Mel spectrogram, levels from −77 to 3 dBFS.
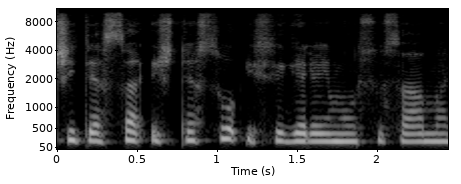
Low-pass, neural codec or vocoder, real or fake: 9.9 kHz; codec, 44.1 kHz, 2.6 kbps, SNAC; fake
